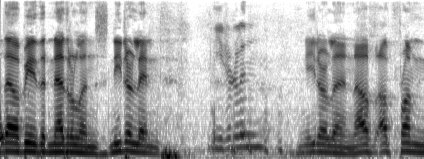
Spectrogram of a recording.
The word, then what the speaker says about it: Nederland: from nederland it's actually if you talk to someone from nederland from the netherlands you go are you from nederland they so much appreciate the fact that you pronounce it with a d because they they don't pronounce it with the th it's a d needle makes you wonder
